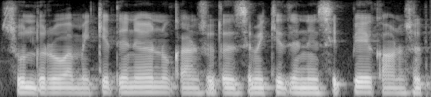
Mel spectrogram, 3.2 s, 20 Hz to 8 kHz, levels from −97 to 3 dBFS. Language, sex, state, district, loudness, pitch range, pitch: Kannada, male, Karnataka, Koppal, -15 LUFS, 110-120 Hz, 115 Hz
